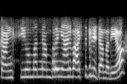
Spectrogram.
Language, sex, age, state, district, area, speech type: Malayalam, female, 45-60, Kerala, Alappuzha, rural, conversation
